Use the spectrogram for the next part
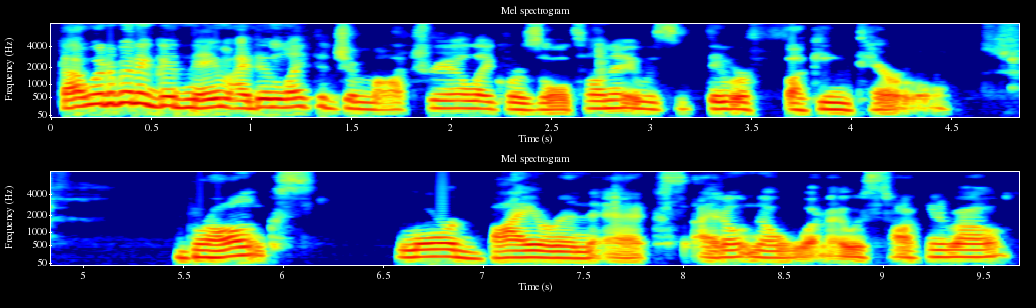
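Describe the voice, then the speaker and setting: A woman with a low voice, chatting loosely and rambling as she reads cards, swearing and thinking aloud. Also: moderate pace, vocal fry, warm tone, dry recording, lo-fi sound. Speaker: card reader. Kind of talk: casual rambling spiritual chat.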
